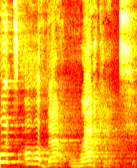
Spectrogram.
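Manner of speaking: loud, grouchy, grumpy storybook voice. Reading a children's story aloud, voicing a mole in a grumpy voice. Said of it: "this is our grumpy voice".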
